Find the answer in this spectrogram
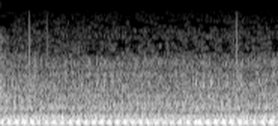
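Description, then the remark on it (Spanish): A car engine runs loud, a steady low rumbling drone with a gritty mechanical edge and a couple of faint clicks, holding level throughout with no voices, as the driver floors the accelerator so the car leaps away. “Cuando os crean que usted se va parando, cuando estén más descuidados, le apriete usted y mete todo el acelerador, de modo que el auto se arranque de un salto y no nos puedan detener.”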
